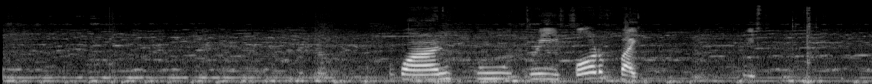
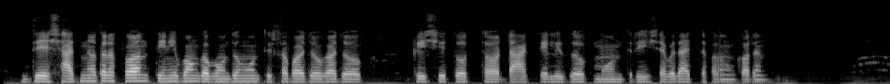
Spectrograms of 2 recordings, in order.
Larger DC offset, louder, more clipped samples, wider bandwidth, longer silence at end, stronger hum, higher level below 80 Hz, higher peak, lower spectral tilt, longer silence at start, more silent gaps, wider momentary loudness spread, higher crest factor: neither; first, -17 LUFS vs -24 LUFS; neither; first, 16 kHz vs 11.5 kHz; second, 0 s vs 1.05 s; neither; about the same, -50 dBFS vs -50 dBFS; about the same, -2 dBFS vs -4 dBFS; about the same, -6.5 dB/octave vs -7 dB/octave; second, 0.05 s vs 0.2 s; neither; first, 21 LU vs 9 LU; about the same, 18 dB vs 20 dB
